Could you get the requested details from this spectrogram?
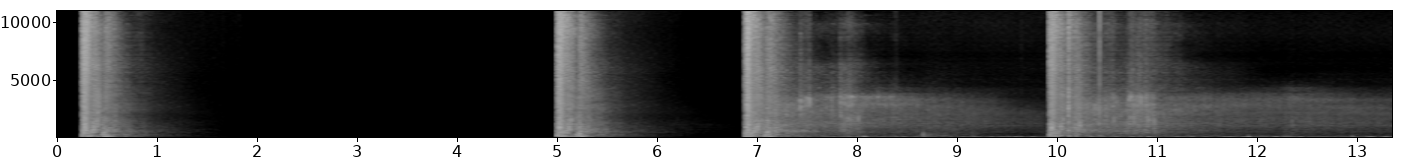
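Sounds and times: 
AR-15 rifle firing: 0:00.3 - 0:01.0, 0:05.0 - 0:05.8, 0:06.9 - 0:09.2, 0:09.9 - 0:13.0.

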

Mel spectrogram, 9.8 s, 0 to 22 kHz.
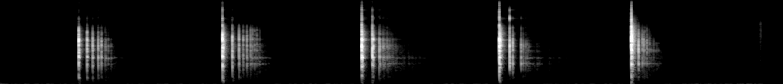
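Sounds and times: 
heavy dice: 0:01.0 - 0:01.5, 0:02.8 - 0:03.4, 0:04.5 - 0:05.4, 0:06.2 - 0:07.1, 0:07.9 - 0:08.3.

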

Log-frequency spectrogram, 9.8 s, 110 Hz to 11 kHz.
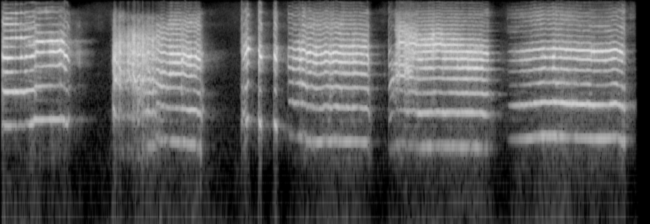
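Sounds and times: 
monkey calling: 0:00.0 - 0:09.6.

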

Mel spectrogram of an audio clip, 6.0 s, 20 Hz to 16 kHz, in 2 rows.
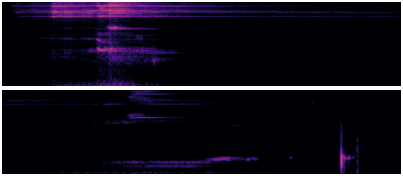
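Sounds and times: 
magical chime sparkle: 0:00.2 - 0:01.8.

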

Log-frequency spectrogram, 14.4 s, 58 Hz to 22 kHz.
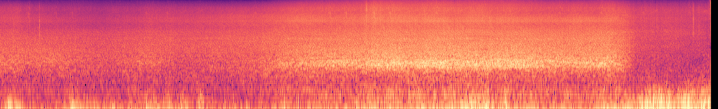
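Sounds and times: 
moderate wind gusts: 0:00.0 - 0:14.2.

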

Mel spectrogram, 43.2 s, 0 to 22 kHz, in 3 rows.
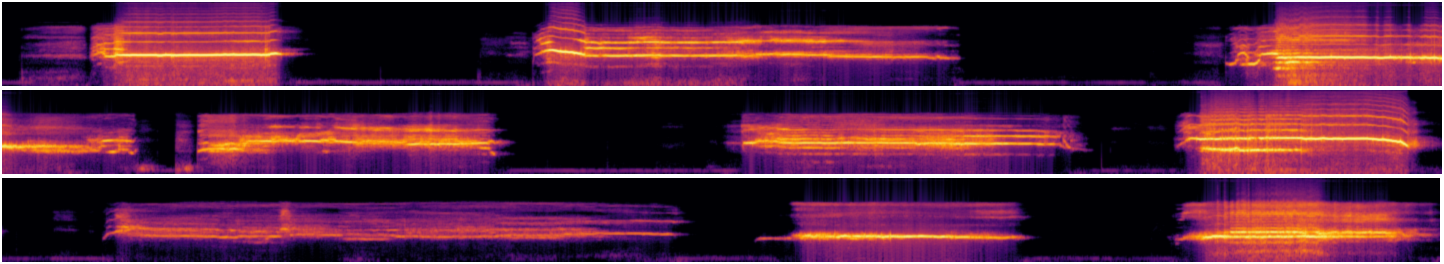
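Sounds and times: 
high-pitched scream of anguish: 0:00.9 - 0:03.0, 0:05.4 - 0:09.6, 0:12.2 - 0:15.8, 0:16.4 - 0:19.5, 0:21.8 - 0:25.2, 0:26.2 - 0:28.6, 0:29.9 - 0:35.7, 0:36.5 - 0:39.1, 0:40.6 - 0:43.1.

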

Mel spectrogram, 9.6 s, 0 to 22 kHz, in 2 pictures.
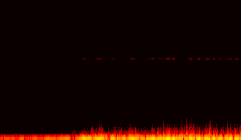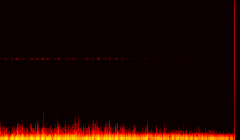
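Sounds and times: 
low deep subterranean sound: 0:00.0 - 0:09.6.

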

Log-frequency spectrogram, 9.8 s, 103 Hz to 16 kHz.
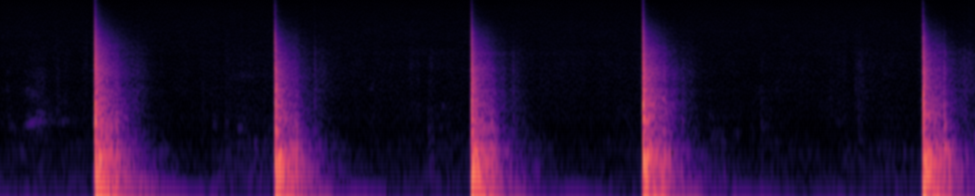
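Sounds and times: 
loud heavy hammers striking wood: 0:01.0 - 0:01.6, 0:02.8 - 0:03.3, 0:04.7 - 0:05.2, 0:06.4 - 0:07.0, 0:09.2 - 0:09.7.

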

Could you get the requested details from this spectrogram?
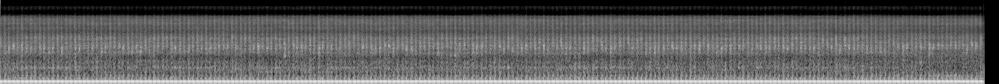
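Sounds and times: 
motorcycle engine: 0:00.0 - 0:09.9.

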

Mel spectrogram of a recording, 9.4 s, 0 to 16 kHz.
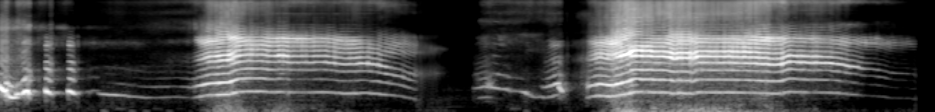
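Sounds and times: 
unhappy child crying: 0:02.0 - 0:09.2.

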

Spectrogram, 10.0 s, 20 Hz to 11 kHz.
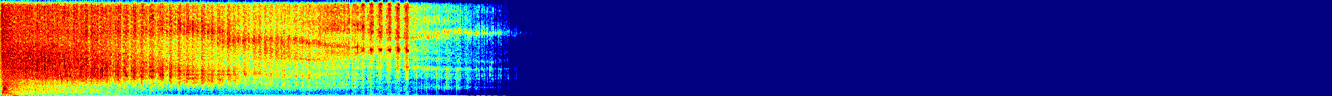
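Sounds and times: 
sparkling alien blaster ricochet: 0:00.0 - 0:03.8.

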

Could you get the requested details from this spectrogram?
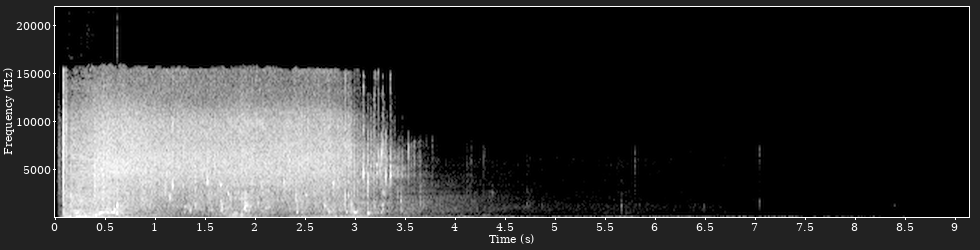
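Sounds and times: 
water impact splash: 0:00.0 - 0:03.7.

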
